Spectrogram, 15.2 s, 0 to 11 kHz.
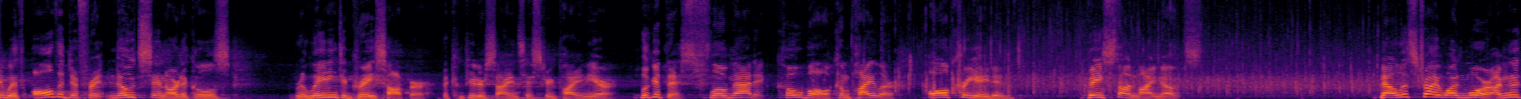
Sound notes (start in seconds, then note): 11.9 applause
